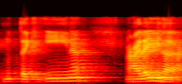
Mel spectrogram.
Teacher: متکئین علیہا، عین وسط حلق سے ادا کریں گے، لئی یا لین، ہا الف مدہ ہے، دو حرکات ہا کو لمبا کریں گے، لئی کو ڈیڑھ حرکت لمبا کرتے ہیں.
